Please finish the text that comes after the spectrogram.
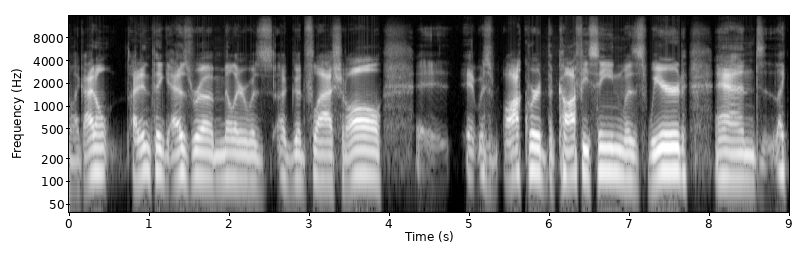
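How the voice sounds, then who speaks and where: Casual and meandering, a podcast host shares film opinions and feedback for fellow podcasters, often stopping partway or rephrasing what he's saying. His mid-range voice is a bit bright, recorded cleanly in a studio with no room sound.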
